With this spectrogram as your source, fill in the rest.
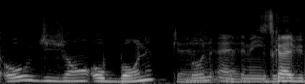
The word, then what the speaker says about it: Beaune: E na Bourgogne, dá pra você ficar em 2 cidades, que é ou Dijon ou Beaune, que também. Se escreve B-E-A-U-N-E, porque é a pronúncia, né?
